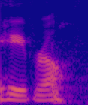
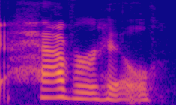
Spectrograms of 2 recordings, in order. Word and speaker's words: Haverhill: I also had to have my friend Rick tell me how to say Haverhill, so, because he's from New Hampshire. It's spelled like Haverhill. – Oh yeah. – And there's a Haverhill, Massachusetts as well.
